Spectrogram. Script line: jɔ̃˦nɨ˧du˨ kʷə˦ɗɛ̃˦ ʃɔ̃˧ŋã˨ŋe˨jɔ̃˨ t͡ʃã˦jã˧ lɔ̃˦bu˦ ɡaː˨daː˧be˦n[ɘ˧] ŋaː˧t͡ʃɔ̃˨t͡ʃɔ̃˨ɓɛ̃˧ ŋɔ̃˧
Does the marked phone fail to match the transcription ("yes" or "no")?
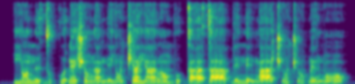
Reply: yes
